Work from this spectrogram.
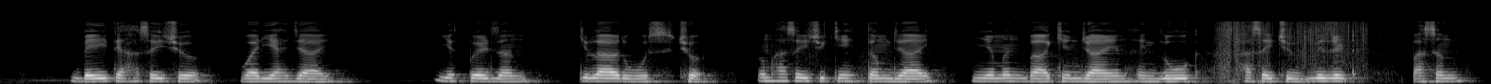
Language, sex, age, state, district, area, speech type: Kashmiri, male, 30-45, Jammu and Kashmir, Kupwara, rural, spontaneous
